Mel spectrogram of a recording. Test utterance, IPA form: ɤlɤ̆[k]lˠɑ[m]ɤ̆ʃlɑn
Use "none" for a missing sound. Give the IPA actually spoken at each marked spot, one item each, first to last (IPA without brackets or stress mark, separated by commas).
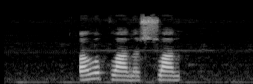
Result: p, n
